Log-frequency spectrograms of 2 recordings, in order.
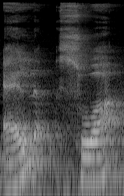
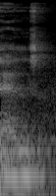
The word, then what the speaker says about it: elles: Je, tu, il, elle, on, nous, vous, ils, elles, and s is silent there.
